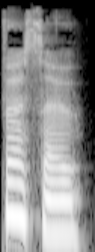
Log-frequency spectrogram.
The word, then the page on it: verso: British English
